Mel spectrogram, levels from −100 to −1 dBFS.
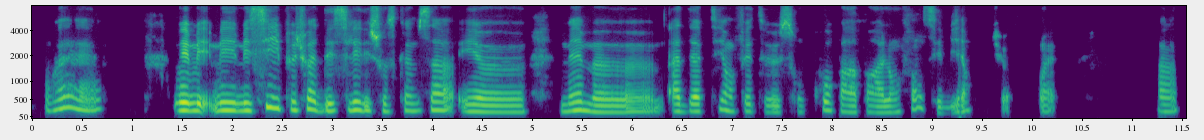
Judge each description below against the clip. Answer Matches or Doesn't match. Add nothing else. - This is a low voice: Doesn't match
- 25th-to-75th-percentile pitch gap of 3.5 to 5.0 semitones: Matches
